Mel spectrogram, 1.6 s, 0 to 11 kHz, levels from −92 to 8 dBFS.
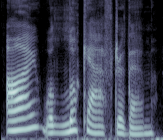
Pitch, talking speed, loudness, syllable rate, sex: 205 Hz, 185 wpm, -17 LUFS, 4.1 syllables/s, female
